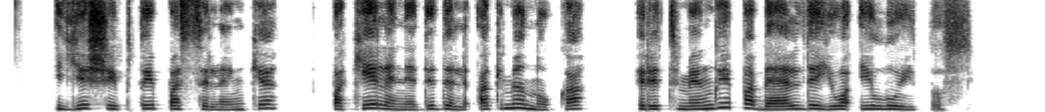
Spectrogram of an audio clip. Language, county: Lithuanian, Utena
